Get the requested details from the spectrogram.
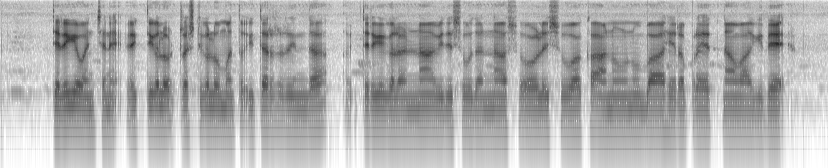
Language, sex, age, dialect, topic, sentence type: Kannada, male, 18-24, Mysore Kannada, banking, statement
